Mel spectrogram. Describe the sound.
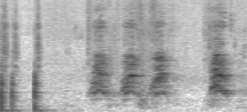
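Dogs barking at houses while campaigners go door to door: a few short, mid-pitched barks come in a loose run, with a couple of sharp impacts just before them.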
